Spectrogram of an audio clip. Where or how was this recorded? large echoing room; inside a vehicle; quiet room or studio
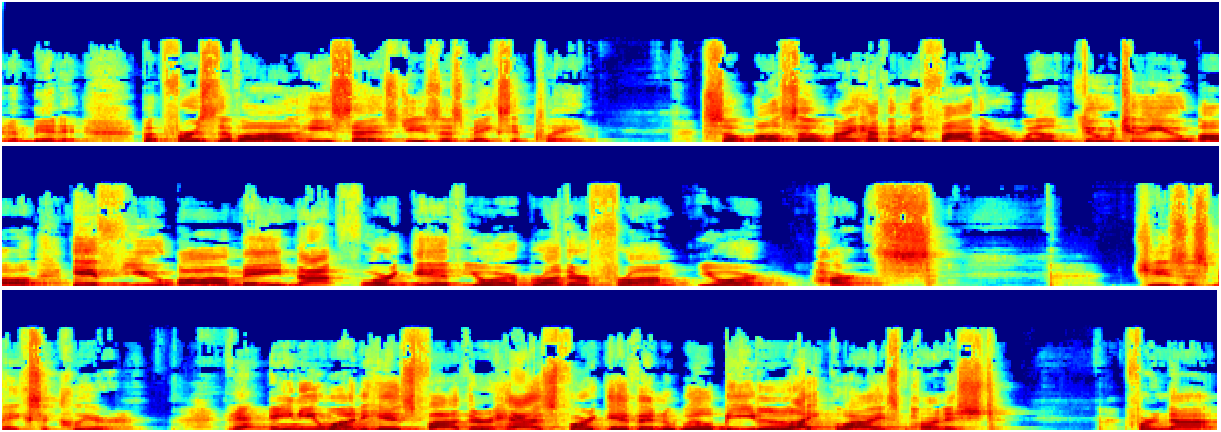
large echoing room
